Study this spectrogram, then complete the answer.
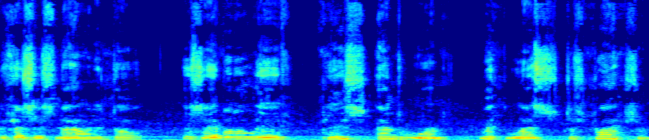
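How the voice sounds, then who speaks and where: The speaker moves at a fairly slow pace with lively intonation. Background noise is clearly present. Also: man, fairly high pitch for a man. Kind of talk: poetry reading. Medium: solo performance. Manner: measured, gently wry.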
